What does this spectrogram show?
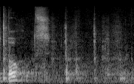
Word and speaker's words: bolts: Use the long O plus the dark L.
